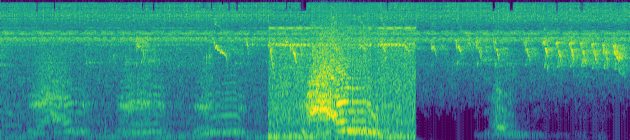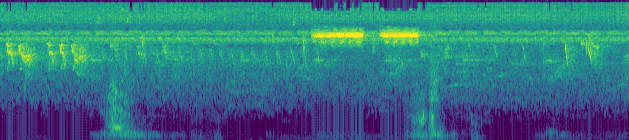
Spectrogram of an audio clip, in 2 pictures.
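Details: Jaguar (onça-pintada) roaring: a run of deep, rasping grunts, then one loud harsh burst, then single low grunts spaced several seconds apart. Steady high-pitched insect-like tones run in the background.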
